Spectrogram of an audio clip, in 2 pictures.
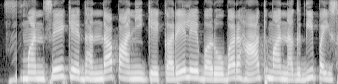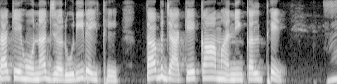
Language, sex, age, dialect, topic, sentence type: Chhattisgarhi, female, 60-100, Central, banking, statement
